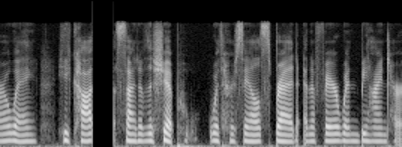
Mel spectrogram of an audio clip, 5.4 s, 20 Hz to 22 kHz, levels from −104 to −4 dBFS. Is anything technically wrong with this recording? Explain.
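Yes, there's a rebuffering stall from 1.23 to 1.52 s. The player ran dry of downloaded audio, so the speech drops to silence for about 0.29 s, then picks up exactly where it stopped. Nothing gets skipped; the clip just runs that much longer.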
